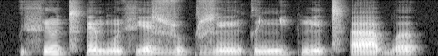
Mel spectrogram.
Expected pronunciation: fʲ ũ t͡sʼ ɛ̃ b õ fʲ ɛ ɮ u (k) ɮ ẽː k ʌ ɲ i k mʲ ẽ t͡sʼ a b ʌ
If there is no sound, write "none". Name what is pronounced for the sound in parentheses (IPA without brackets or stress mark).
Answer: k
